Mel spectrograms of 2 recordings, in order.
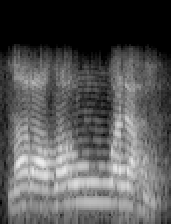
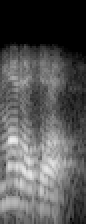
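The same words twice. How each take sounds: First: "مرضا" said "maradaw", nun merged and held into "ولهم"; linked tanween. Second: "مرضا" said "maradaa", open final vowel without n; unlinked stop. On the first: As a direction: link "مرضا" to "ولهم" with a humming glide. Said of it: "مرضا إذا وصلنا". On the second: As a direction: stop on "مرضا" with no tanween sounded. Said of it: "إذا لم تصل لا تلفظه". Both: Shown as a demonstration.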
